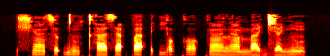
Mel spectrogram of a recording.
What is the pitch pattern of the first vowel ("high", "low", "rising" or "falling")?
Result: high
